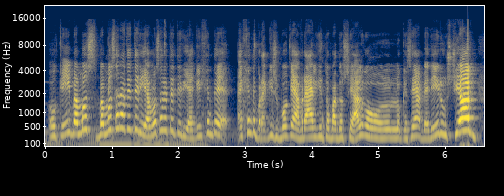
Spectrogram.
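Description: A high, bright-voiced woman with a Spain Spanish accent gives excitable, giggly let's play commentary. She yelps playful barks as she plays. Her tone stays crisp and sharp. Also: fast, faint music behind. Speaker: gaming host.

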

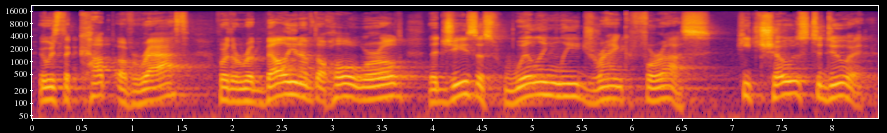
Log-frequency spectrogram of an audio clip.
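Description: Man, preacher, sermon, mellow dark tone, roomy echo, measured emphatic delivery. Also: medium pitch. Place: church.

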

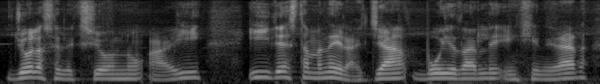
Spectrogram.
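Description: Guy doing a screen tutorial, kinda high but dark mellow voice, keeps repeating himself. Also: steady tone, normal speed. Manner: repetitive, filler-heavy demo talk. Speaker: tech tutorial host. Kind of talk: screen-recorded software tutorial.

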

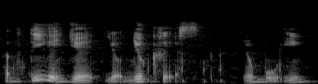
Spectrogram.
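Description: Low gravelly-voiced male teacher. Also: big pitch swings, sharp tone, lo-fi sound, a little hiss or hum. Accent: Taiwanese Mandarin. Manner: drawn-out repeated syllables, frequent "ha" tag. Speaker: English teacher. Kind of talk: spelling and phonics lesson.

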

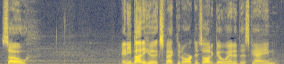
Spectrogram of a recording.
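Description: A medium-pitched, smooth and slightly mellow voice at a moderate pace: a sports site publisher in his forties walking a campus street near a stadium. His commentary is candid, conversational and rambling with fillers, filmed on a close-held phone camera amid faint street noise.

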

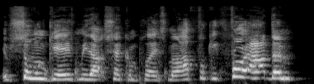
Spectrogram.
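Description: A man playing an angry young football fan in a comedy sketch, ranting and swearing with shouted bursts. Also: very high voice, brisk. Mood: furious. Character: furious English male football fan ranting. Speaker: comedy character.

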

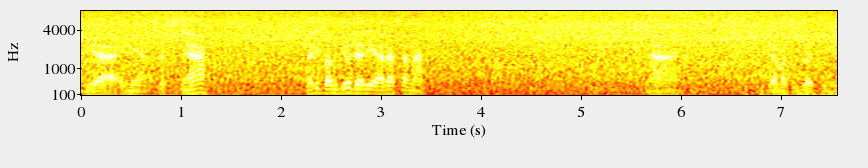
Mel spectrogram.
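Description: A man's voice: mid-range voice, heavy background noise. A man presenting a casual travel vlog outdoors in a tropical forest, talking enthusiastically to his viewers and exclaiming often. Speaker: travel vlogger. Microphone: action camera. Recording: loud waterfall roar on an action camera. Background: rushing water.

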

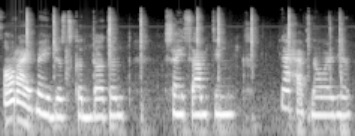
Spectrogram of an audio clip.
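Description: Slow-talking high-voiced woman gamer. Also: vocal fry, background noise. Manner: chatty and rambling, talking to viewers while playing. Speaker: gaming channel host. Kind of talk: casual gameplay commentary.

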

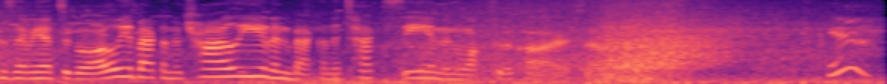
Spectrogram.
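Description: A woman's voice: a little high, expressive, fast. A young woman chatting to the camera as a vlogger and mother, talking to her baby along the way. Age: young adult. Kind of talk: casual vlog chat. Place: inside a car, then outdoors. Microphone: phone camera at arm's length. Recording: loud background noise.

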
